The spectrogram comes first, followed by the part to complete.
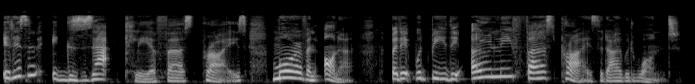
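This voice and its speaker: A woman performs a young, accident-prone witch schoolgirl for a children's audiobook. The character is earnest and a little sheepish, confiding in a lively, up-and-down voice. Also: on the high side, measured pace, breathy edge, no echo, studio quality, pitched above the performer's own voice, full character voice. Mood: shy.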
